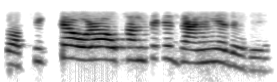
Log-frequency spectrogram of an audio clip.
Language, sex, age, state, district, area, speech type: Bengali, female, 30-45, West Bengal, Kolkata, urban, conversation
